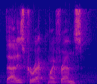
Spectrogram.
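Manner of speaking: ordinary delivery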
